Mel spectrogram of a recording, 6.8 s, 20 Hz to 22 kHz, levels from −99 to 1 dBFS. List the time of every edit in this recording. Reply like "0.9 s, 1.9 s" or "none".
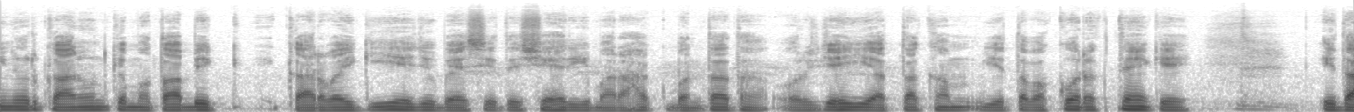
none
